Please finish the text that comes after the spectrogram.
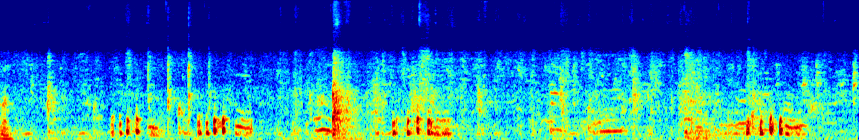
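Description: Pigeons coo in soft repeated rolling phrases at close range, including a male bird released from the hand among young birds, while people talk over and between the calls.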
